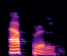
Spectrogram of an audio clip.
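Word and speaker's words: April: तो that is अप्रैल अप्रैल अप्रैल अब देखो यहां पर कहीं पर भी आई का साउंड नहीं आ रहा इट्स नॉट अप्रैल या अप्रैल that is ए A that is अप्रैल।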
